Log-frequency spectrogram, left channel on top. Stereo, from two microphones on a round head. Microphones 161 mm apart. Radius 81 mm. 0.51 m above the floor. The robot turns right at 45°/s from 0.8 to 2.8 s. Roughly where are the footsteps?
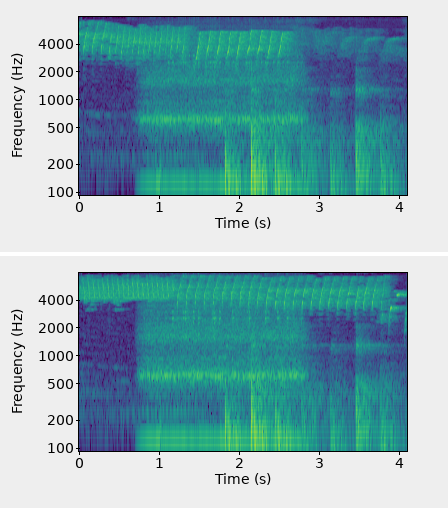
Left.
